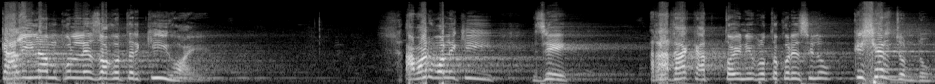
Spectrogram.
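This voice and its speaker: A man from West Bengal performs kobi gaan, a sung and declaimed folk debate poetry, chanting and calling out to the crowd in a sing-song style. His voice is extremely high, pushed and bright, delivered slowly with frequent pauses and a long reverb tail.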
